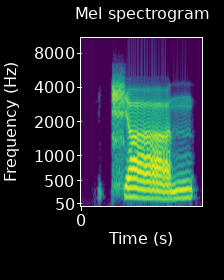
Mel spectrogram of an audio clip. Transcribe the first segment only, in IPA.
t͡ɕ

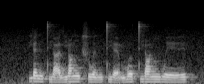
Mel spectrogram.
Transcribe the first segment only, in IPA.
p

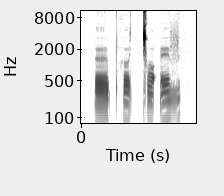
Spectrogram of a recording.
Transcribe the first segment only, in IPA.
ɜ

